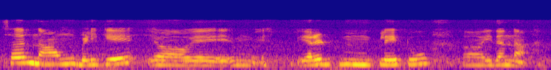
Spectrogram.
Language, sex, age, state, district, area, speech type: Kannada, female, 60+, Karnataka, Shimoga, rural, spontaneous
